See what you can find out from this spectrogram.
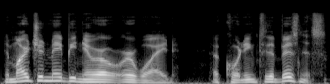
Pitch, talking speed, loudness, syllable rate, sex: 120 Hz, 200 wpm, -16 LUFS, 5.7 syllables/s, male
